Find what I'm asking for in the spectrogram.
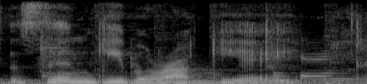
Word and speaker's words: Zingiberaceae: It belongs to the Jin Gibaraki family and is closely related to turmeric, cardamom, and galangal. Did I say that right? Zingiberaceae. I think it's Zingiberaceae.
